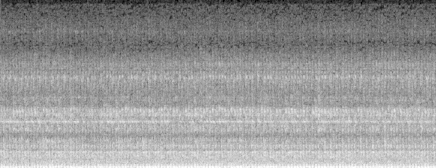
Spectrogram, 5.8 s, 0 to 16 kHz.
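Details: VW Golf mk1 1.9 TD turbo diesel warming up after first cold start following 5 months storage: uneven lumpy idle clatter about three and a half beats a second; rough idle.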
